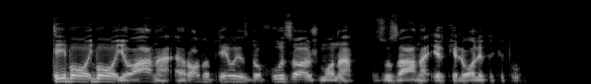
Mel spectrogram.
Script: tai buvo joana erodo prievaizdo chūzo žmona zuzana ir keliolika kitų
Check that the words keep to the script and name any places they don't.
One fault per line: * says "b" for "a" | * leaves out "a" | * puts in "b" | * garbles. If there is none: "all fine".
* puts in "buvo"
